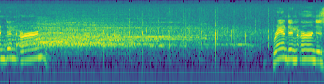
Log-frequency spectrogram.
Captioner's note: applause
